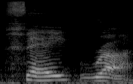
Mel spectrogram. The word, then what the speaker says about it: Feyre: this part in because people did not know how to pronounce Feyre. The boy stood but kept to the other side of the cell. Feyre, he murmured, cocking his head. The orb of Fey-light glazed the inky hair in silver. Feyre, he said again, drawing out the syllables as if he could taste them. F-A-Y -R-U-H.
